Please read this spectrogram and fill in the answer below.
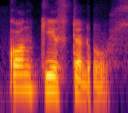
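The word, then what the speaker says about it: conquistador: দেন আসেন next vocabulary, কনকিস্টাডোরস। কনকিস্টাডোর এরকম উচ্চারণটা হওয়ার কথা।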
